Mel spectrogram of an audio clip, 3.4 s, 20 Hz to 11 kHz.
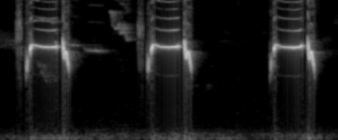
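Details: Bar-winged prinia singing actively as a fighter seeking a rival. Three rich, buzzy, flat notes, each snapping downward at the close, spaced about 1.2 seconds apart, with low rustling between them.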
